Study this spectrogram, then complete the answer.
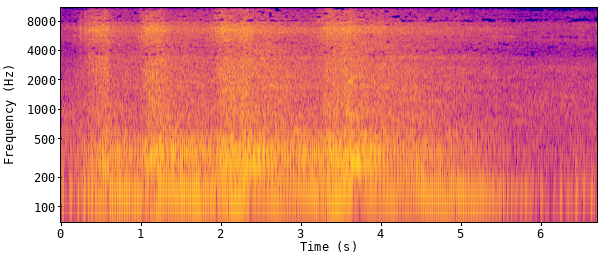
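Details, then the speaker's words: Yamaha Jupiter Z after plugging leaking carburetor vacuum hose that let fuel into manifold, causing stutter and black plugs: engine blips cleanly, smooth idle, no stutter or misfire. "Nah ini langsamnya langsung enak digas juga langsung Los ya enggak kayak tadi mbet-brebet"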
